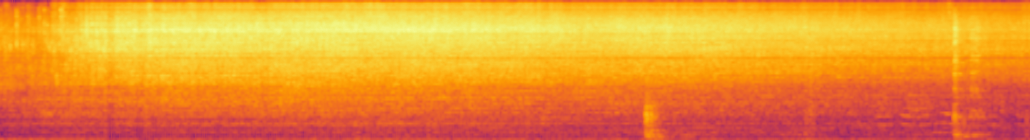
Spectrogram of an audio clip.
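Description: Dal poured into a sizzling tempering sets off a loud, sustained hissing fry that swells after a quiet first second and then slowly fades, with two brief clacks of a utensil.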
